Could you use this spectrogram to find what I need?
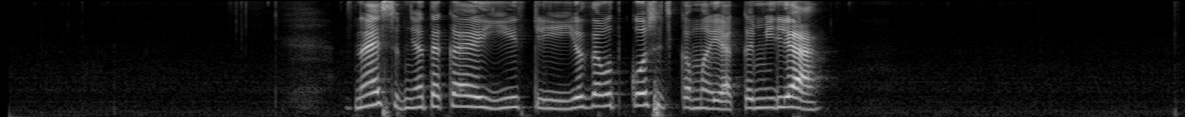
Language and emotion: Russian, positive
